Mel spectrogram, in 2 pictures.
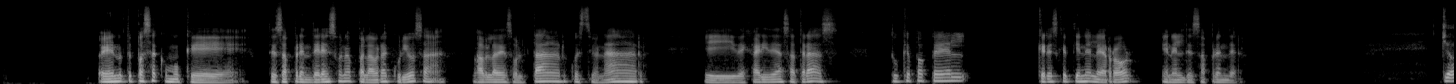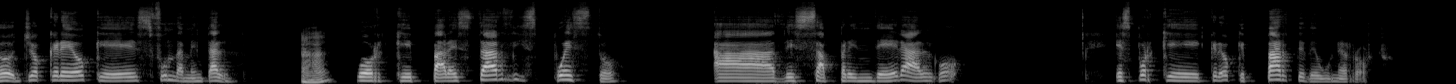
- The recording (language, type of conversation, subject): Spanish, podcast, ¿Qué papel cumple el error en el desaprendizaje?
- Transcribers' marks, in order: tapping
